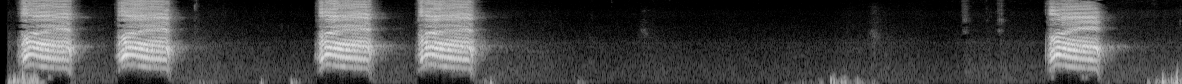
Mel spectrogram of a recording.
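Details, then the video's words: Crow cawing: harsh, rasping caws given in pairs, two pairs close together then a single caw after a long pause, with faint low thumps and rustles between calls. "crow sound"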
